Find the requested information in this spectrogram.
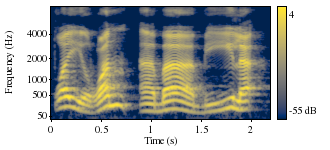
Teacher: یعنی اظہار کا ہوگا کیا مطلب، اظہار ہوگا اس کا کیا مطلب، یعنی نون کی آواز کو ظاہر کر کے بغیر غنہ کے جلدی پڑھیں گے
